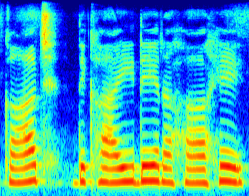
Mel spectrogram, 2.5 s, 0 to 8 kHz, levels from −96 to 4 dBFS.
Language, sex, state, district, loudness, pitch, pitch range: Hindi, female, Madhya Pradesh, Bhopal, -13 LUFS, 220 Hz, 210-230 Hz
